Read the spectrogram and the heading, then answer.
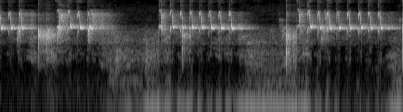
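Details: Unusual song of a Bar-winged prinia, with three loud bursts of rapid, evenly pulsed high notes riding a thin whistle, separated by short pauses, while a low electrical hum runs underneath.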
